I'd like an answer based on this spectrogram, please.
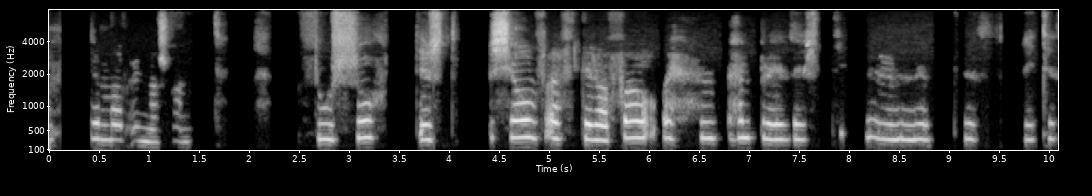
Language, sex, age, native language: Icelandic, female, 11, Icelandic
